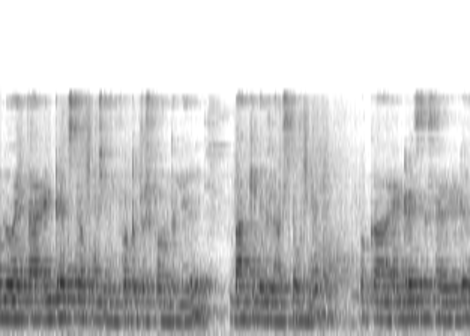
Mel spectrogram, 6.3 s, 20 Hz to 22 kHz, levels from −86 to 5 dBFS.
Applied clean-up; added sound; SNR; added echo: neural separator model SepFormer DNS4.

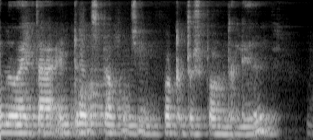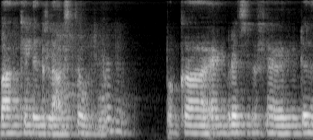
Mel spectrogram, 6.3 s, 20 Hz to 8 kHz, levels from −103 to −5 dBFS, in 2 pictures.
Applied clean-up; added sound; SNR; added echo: neural mask model DeepFilterNet 3.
